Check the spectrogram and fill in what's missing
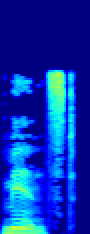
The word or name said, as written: minced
